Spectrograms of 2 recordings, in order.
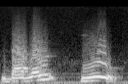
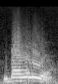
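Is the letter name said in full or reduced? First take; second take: full; reduced. First: Both parts are said slowly and fully. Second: It is said quickly with the parts run together. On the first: "সেটা সঠিক উচ্চারণ হবে ডাবল ইউ" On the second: "যদি আমরা দ্রুত বলি তাহলে বলবো ডাব্লিউ"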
